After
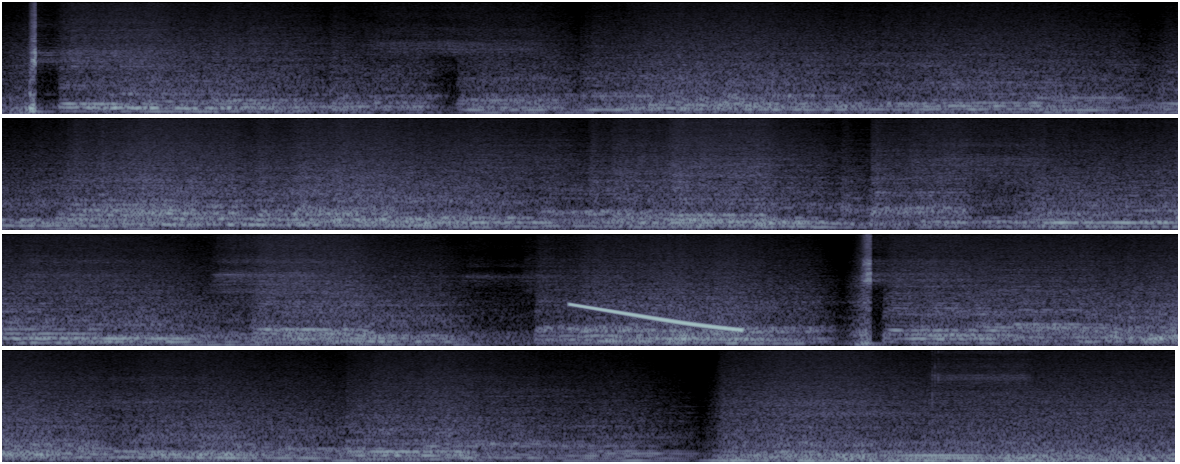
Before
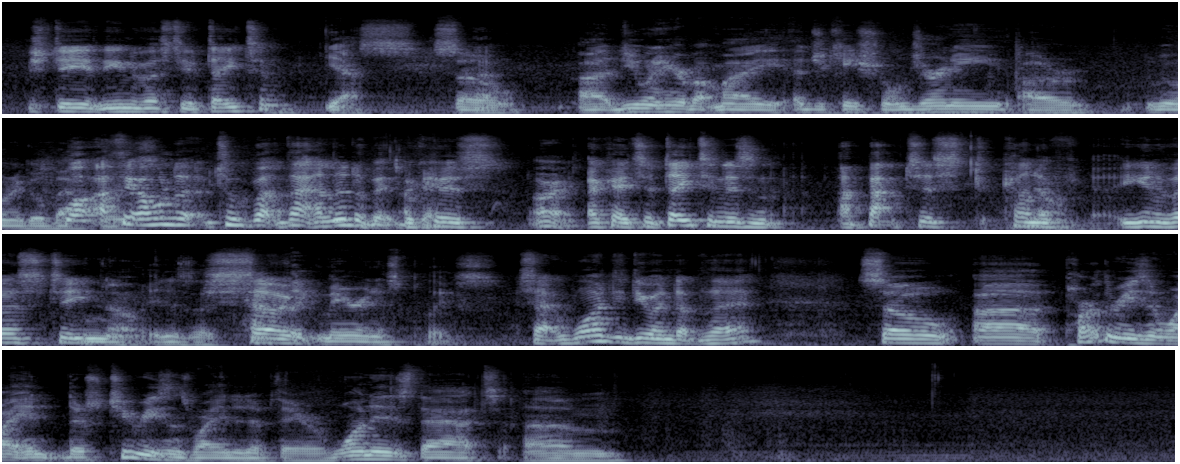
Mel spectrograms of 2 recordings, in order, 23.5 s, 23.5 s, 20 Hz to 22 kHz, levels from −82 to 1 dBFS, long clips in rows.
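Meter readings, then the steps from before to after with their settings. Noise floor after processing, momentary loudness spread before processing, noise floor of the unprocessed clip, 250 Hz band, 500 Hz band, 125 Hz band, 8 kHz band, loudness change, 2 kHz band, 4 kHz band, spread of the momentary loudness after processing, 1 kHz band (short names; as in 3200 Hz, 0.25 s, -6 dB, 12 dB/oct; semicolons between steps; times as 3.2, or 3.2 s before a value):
-46 dBFS, 10 LU, -54 dBFS, -9.5 dB, -10.5 dB, -8.0 dB, -4.0 dB, -8.0 dB, -4.5 dB, -8.5 dB, 9 LU, -1.5 dB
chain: half-waves squared off; non-linear reverb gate 0.48 s flat, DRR -8 dB; flipped gate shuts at -19 dBFS, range -25 dB; notches 60/120 Hz; painted sound fall, 14.6–15.48, 590–1700 Hz -27 dBFS; gain +1.5 dB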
